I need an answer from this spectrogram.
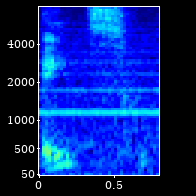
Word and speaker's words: airts: The eights, which is spelled AIRTS, are the...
